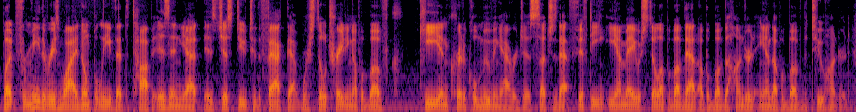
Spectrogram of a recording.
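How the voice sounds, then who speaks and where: A man with a low, deep voice walks viewers through price charts in a casual, explanatory way. He keeps returning to the same key terms as he points things out on screen. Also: steady tone, fairly quick. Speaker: crypto channel host. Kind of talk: chart analysis commentary.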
